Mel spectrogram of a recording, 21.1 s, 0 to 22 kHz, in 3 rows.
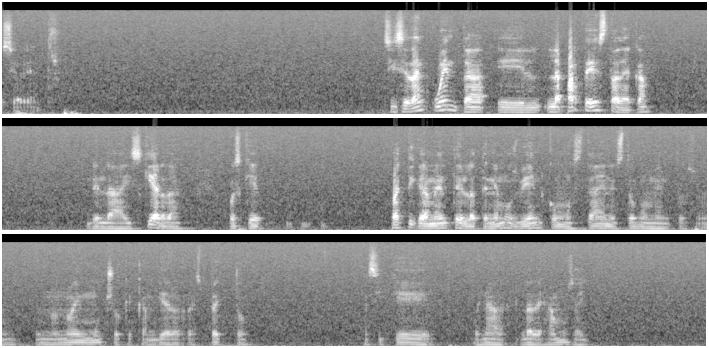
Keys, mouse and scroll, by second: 12.0 click, 12.5 click, 15.0-18.8 drag, 20.1 click, 20.8-21.1 drag.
